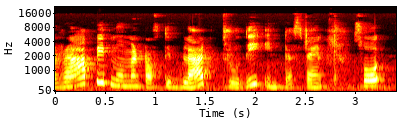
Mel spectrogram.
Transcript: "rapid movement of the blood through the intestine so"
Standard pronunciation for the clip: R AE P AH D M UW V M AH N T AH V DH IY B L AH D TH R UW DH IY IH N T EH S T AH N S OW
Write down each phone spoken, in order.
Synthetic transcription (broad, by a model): R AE P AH D M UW M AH N T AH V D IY B L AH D T R UW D IY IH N T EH S T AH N S OW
